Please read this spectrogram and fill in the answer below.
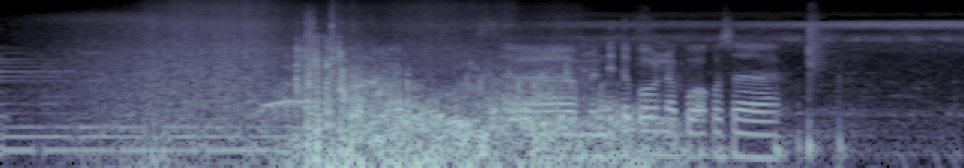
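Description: Wind rushing over a helmet camera's microphone, growing louder, then a sudden loud splash into water about two seconds in, followed by churning water and voices calling out. Near the end it falls to a quiet, steady chirping of insects.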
